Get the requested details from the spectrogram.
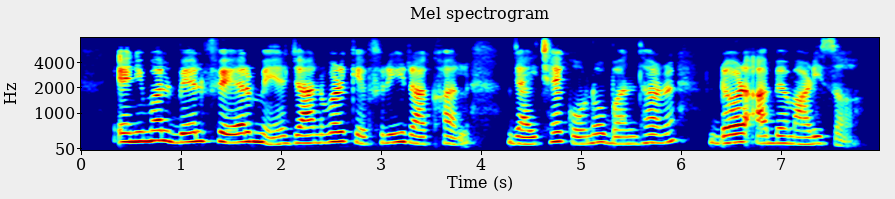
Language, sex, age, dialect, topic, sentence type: Maithili, female, 31-35, Bajjika, agriculture, statement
